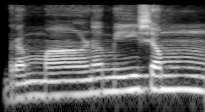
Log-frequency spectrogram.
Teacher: लेकिन ब्रह्मांडमीशम, तो ईशम के बाद जो है वो ईशम शब्द है, वो यहाँ पर जो अनुस्वार है उसका उच्चारण म जैसा होता है। · तो फिर हमारा म के लिए ओठ बंद हो रहे हैं, क्योंकि ये प फ ब ब म वाला है।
